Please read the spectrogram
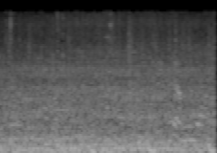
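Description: Street noise of passing traffic, steady and heaviest in the low end, with voices in the background.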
